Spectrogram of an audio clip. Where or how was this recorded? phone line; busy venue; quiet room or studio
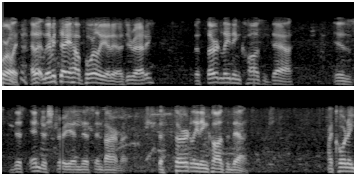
busy venue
